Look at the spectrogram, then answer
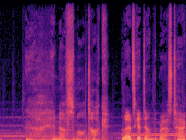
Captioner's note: sighs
